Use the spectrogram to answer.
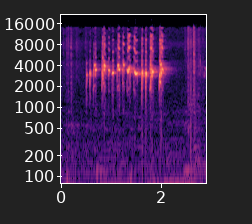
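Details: A lesser green leafbird, recorded as a lure sound, sings a lively stream of fast, sharp notes lasting about a second and a half over a steady low background hum.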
